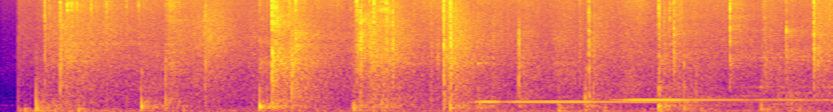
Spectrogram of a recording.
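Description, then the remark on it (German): Footsteps on a creaking parquet floor in a museum room with old heavy furniture. Steady thuds and taps come one after another, and a drawn-out wooden creak groans under the later steps. No one speaks. “Ein mächtiger Kamin, alte schwere Möbel und ein wunderschönes knarzendes Parkett machen es urig und gemütlich.”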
